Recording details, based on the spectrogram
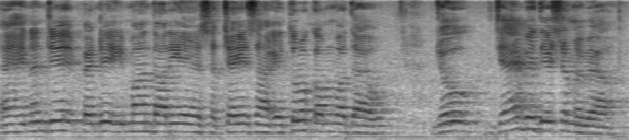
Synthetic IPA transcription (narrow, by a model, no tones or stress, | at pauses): ɛ̃ːɦɪnənɪ̆d͡ʑeːpɐ̃ɦɪ̃ɲd͡ʑeiːmaːnd̪aːɾiɛ̃ːsɐtːɕaːisãeːt̪ɪɾokɐmʋɐd̪ʱaːjo | d͡ʑoːd͡ʑɐ̃ɦɪ̃bɪd̪eːʃə̆mẽʋijaː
